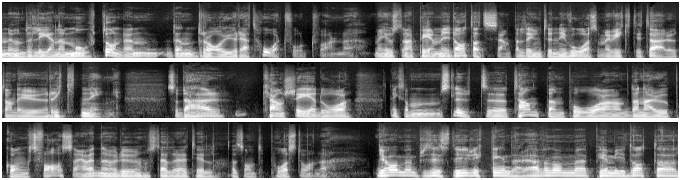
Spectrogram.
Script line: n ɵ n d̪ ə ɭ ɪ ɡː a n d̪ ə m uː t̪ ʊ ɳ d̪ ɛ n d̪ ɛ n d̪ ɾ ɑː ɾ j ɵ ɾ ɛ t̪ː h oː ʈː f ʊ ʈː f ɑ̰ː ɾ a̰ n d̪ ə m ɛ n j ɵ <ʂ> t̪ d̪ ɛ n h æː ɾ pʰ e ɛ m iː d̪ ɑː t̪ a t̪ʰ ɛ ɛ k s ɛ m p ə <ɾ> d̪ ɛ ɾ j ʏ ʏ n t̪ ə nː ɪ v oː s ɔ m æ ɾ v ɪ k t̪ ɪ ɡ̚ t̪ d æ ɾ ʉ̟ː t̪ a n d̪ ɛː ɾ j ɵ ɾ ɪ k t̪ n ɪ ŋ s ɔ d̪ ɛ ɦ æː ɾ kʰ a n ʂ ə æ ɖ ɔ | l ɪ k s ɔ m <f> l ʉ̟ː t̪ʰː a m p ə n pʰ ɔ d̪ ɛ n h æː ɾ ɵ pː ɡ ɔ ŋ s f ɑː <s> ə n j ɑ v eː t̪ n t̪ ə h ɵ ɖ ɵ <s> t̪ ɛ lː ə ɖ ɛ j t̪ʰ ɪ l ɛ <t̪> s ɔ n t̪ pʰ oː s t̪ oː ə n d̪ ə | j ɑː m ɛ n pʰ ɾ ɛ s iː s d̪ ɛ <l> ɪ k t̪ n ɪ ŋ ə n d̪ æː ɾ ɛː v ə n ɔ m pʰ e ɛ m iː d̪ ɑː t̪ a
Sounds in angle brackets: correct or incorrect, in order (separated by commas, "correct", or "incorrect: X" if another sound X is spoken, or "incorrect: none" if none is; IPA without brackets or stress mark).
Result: incorrect: s, incorrect: l, incorrect: s, correct, correct, correct, incorrect: ɾ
